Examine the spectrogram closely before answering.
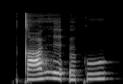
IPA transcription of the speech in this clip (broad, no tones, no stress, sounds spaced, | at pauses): tˤ ø ɦ e ʔ ø k u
